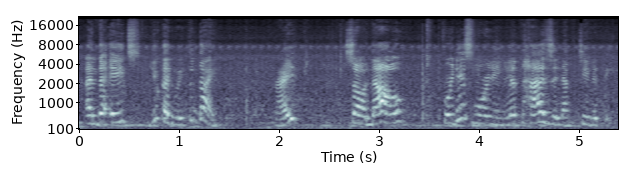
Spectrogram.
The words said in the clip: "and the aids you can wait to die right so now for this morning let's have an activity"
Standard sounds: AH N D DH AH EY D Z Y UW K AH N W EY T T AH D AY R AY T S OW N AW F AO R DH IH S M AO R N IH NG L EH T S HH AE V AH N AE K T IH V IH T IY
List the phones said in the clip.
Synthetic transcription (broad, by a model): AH N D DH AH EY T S Y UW K AH N W EY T T AH D AY R AY T S OW N AW F AO R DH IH S M AO R N IH NG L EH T HH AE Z AH N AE K T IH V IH T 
